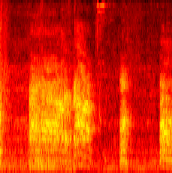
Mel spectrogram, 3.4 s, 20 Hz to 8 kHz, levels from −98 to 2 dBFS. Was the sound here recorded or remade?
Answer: recorded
